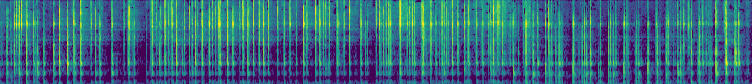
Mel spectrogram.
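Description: Long acrylic nails tap rapidly on a flat, light, solid wooden board or plate. The result is a steady stream of dozens of quick, dry, clicky taps with a bright, high edge and almost no ring, varying slightly in loudness throughout.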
